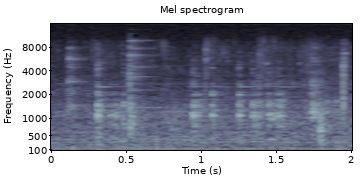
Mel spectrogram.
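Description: Faint, scattered clinks of spoons and knives against serving bowls and plates as food is dished up at a table.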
